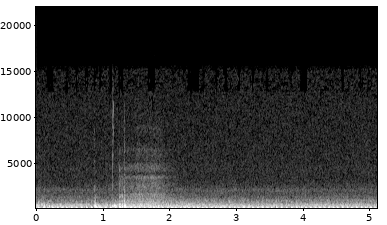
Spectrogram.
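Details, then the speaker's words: Lexmoto Titan at 4,166 on the clock on test ride after fuel-system repair for cutting out at idle and holding back on acceleration: even, steady single-cylinder idle around 1500–1700 rpm, no misses or knocks; idle now healthy. "it's still exactly the same as it was last time idling lovely sitting around 1500 1700 rpms"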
